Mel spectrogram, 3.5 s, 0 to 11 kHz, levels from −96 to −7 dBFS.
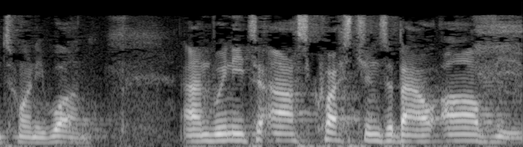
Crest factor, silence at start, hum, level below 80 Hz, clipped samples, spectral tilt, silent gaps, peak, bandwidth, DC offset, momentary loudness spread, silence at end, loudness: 20 dB; 0 s; none; -56 dBFS; under 0.1%; -4.5 dB/octave; none; -10 dBFS; 8 kHz; under 0.1%; 5 LU; 0 s; -29 LUFS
